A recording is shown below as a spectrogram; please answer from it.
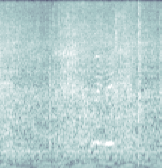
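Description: Street noise outdoors with a vehicle engine running steadily and faint voices.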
